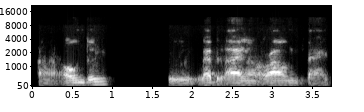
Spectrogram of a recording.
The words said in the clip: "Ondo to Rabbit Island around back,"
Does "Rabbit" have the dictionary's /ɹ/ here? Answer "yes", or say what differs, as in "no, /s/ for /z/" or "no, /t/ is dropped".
no, /l/ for /ɹ/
